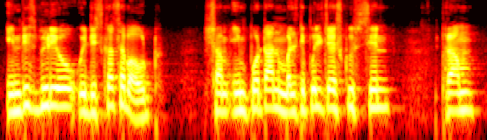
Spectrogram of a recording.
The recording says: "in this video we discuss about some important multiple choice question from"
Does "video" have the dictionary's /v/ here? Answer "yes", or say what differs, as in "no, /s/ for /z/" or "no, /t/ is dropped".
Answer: no, /b/ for /v/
